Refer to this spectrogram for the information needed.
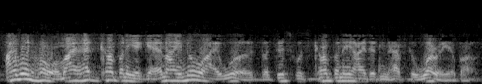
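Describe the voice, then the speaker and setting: An actor playing a smooth-talking American killer who tells his own crime in vintage radio drama style. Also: fairly high pitch, lively intonation, fast talker, a bit bright, faint music behind. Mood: tense, confessional. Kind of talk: 1940s-50s radio crime drama acting. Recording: dull lo-fi old radio recording.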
